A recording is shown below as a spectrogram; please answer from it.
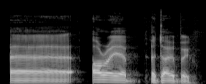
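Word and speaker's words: Ore Oduba: How do we pronounce his name? Ore Adobu.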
